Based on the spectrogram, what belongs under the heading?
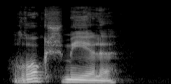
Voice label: "Rokkschmeele", Platt

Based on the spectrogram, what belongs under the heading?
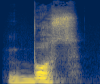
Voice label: "Boß", kaevels platt

